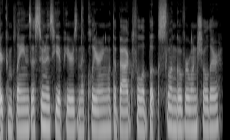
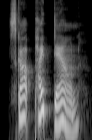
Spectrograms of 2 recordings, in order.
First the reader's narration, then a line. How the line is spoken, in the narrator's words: Lydia snaps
